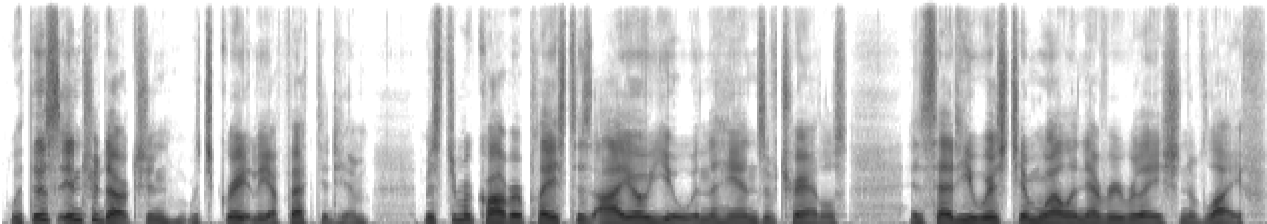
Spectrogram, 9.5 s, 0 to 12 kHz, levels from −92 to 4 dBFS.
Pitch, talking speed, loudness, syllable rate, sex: 185 Hz, 190 wpm, -19 LUFS, 4.8 syllables/s, female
